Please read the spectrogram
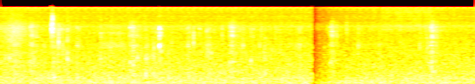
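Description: Faint, scattered small clicks over a steady background hiss; the sound cuts out for an instant about three seconds in.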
